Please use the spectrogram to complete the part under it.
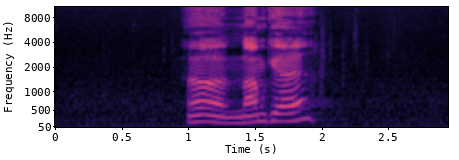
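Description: A woman speaks quietly and tensely, close by.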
